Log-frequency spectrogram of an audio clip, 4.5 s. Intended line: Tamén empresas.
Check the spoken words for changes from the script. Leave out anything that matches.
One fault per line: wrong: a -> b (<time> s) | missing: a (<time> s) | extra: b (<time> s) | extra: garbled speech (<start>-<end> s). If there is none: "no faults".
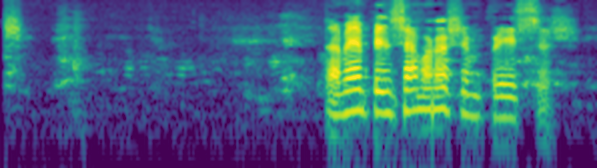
extra: pensamos nas (2.8 s)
